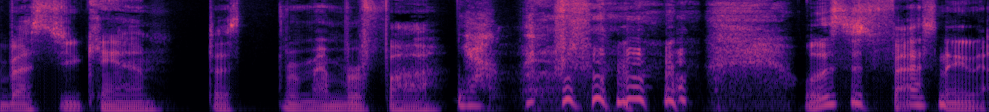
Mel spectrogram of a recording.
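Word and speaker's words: pho: Well, especially ones that you know imply that f rhymes with show or that it's fo. Yeah. Oh yeah, that is my biggest pet peeve. This fa. It's not faux.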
